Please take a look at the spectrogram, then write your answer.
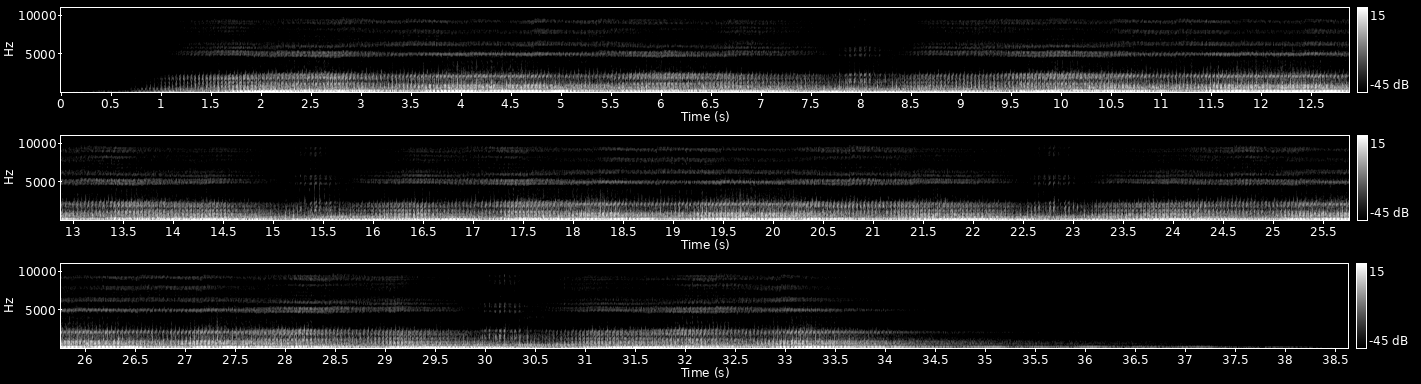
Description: Movement Low Electric Voice Shimmers Back And Forth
